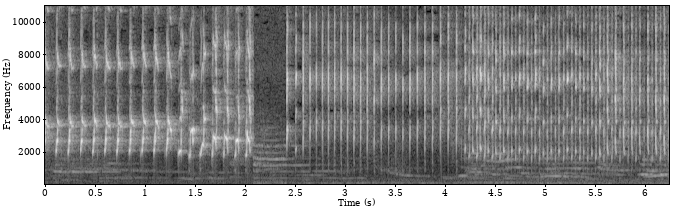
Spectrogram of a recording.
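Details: Black-eyed lutino lovebird, a caged pet whose sound serves to lure other lovebirds: rapid rhythmic harsh chirps, a short pause near two seconds, then dense buzzing chatter continuing to the end.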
